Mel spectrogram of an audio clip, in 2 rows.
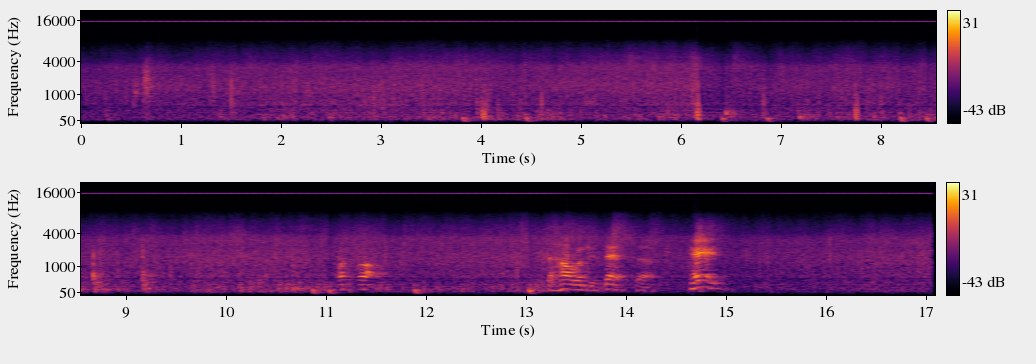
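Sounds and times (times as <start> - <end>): film soundtrack hiss: 0.0 - 17.0
knocks and thuds: 3.8 - 4.8, 6.2 - 12.2, 13.0 - 13.3.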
